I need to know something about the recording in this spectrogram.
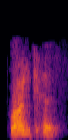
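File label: "rhonchus", English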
